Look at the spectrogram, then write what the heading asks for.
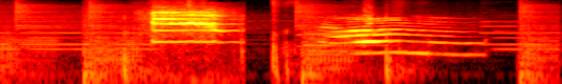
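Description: A kitten from the Minecraft Mo' Creatures mod gives two clear, high meows in quick succession, separated by short clicks and soft game noises.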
